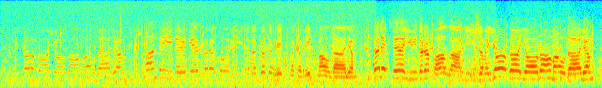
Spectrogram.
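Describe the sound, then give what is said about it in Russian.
In a Soviet film, the character Mustafa, played by poet Ivan Kyrlya, sings the national folk song "Oi, lui, modysh" solo while rowing a railway handcar, his voice fairly loud, with wavering, drawn-out notes over a faint, airy background hiss. “В официальной истории советского кино говорится, что исполнитель роли Мустафы, в будущем известный марийский, по другим источникам чувашский поэт Иван Кырля, исполнял национальную песню «Ой, луй, модыш, луй, модеш, ой, играет куница”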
